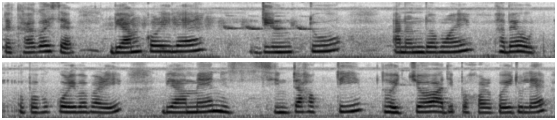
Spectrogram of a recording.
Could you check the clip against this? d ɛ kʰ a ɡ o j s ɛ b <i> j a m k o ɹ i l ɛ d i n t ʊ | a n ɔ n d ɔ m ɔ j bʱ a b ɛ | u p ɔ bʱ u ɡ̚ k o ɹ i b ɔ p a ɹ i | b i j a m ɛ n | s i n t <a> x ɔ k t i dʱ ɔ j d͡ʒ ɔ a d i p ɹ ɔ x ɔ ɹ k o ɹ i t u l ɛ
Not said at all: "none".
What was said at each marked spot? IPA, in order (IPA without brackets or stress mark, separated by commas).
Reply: i, a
